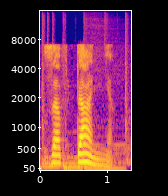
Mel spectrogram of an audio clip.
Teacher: Наголос падає на звук А.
